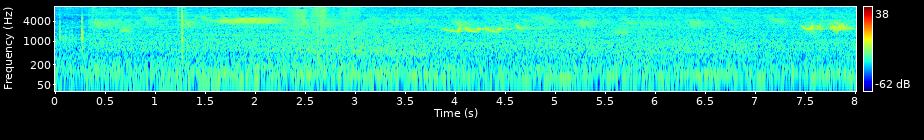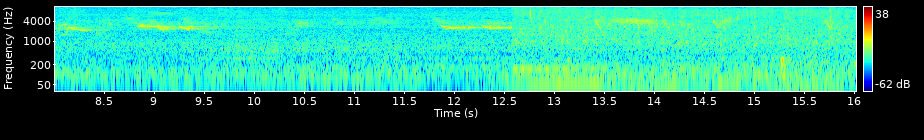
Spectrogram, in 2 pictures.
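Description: Small songbird chirping: a few short, sharp calls in small clusters over steady background hiss. A low rumble comes in during the last few seconds.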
